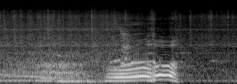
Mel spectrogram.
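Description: Lioness calling: one loud call about a second in, its pitch rising and then dropping sharply as it ends.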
